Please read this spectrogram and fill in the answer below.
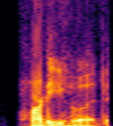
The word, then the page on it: hardihood: American English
